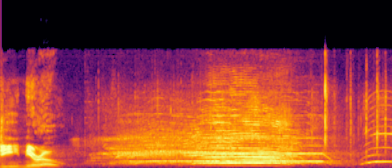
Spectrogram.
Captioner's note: audience cheering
